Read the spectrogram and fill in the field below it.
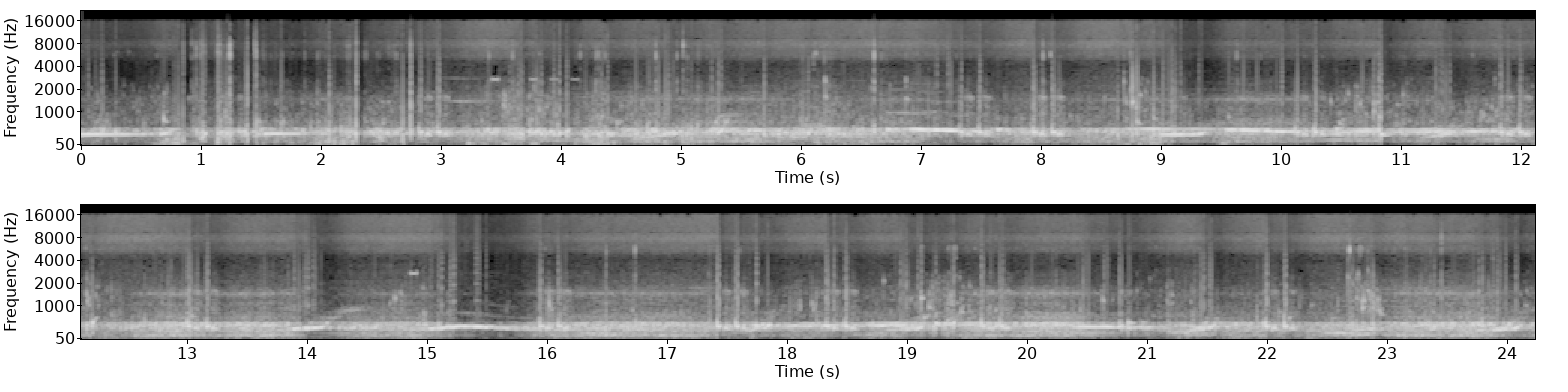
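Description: A whale sings underwater in long, wavering moans and whoops.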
